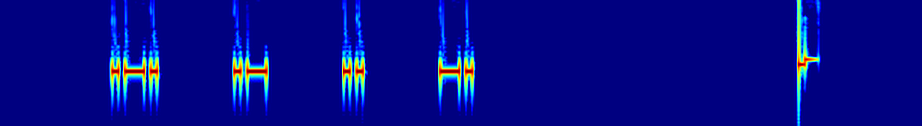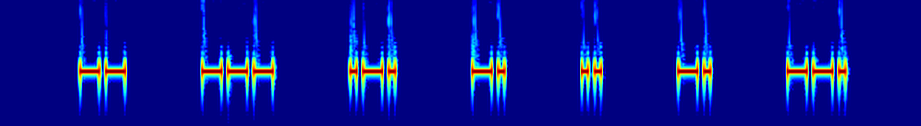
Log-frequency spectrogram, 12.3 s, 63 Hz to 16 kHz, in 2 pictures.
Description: Morse code, heard as a keyed tone, about 27 wpm, spaced as for 13 wpm, 700 Hz. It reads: RAIN MORNING
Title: 4x Character Spacing - Top 500 Words - 28wpm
